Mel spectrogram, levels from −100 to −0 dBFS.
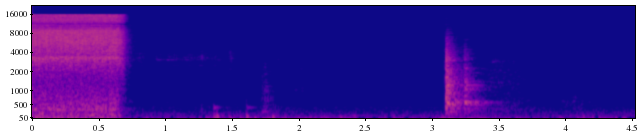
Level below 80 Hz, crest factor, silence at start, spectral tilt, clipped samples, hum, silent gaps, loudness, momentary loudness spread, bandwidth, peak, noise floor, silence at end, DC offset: -74 dBFS; 22 dB; 0 s; 0.5 dB/octave; under 0.1%; none; none; -41 LUFS; 15 LU; 16 kHz; -30 dBFS; -82 dBFS; 1.15 s; under 0.1%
